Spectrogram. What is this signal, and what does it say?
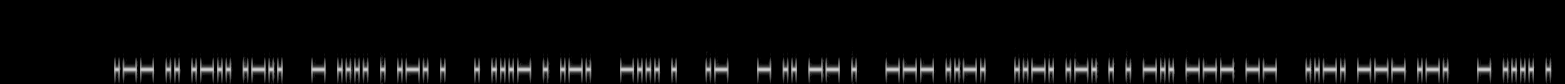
Morse code, heard as a keyed tone, about 28 wpm, 700 Hz. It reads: WILL THERE EVER BE A TIME OF FREEDOM FOR THE
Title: Sentences from Top 1000 Words - Review Part 5 - 28wpm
